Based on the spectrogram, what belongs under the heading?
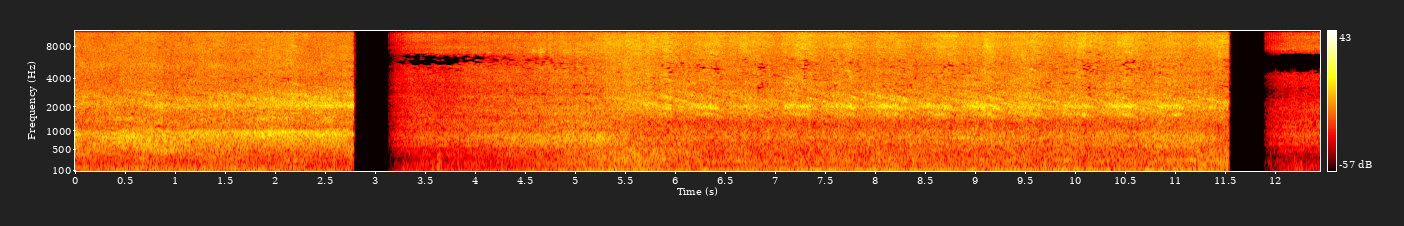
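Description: Passenger trains passing at speed close by: the double-deck coaches of a regional train rushing past, then, after a sudden cut, a long-distance express train's coaches rolling by with a steady rumble and rushing noise that builds up over about a second. Near the end, another sudden cut to a much quieter stretch.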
